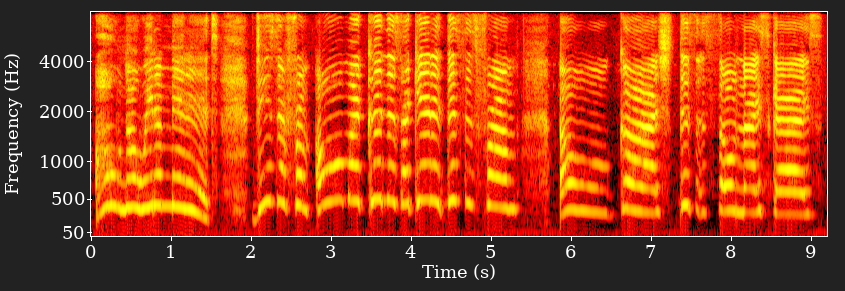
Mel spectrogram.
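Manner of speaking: high, loud, astonished outburst; delighted surprise. Real, not acted. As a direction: gush loudly as the surprise dawns on you. Realizes who sent surprise wedding cards.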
